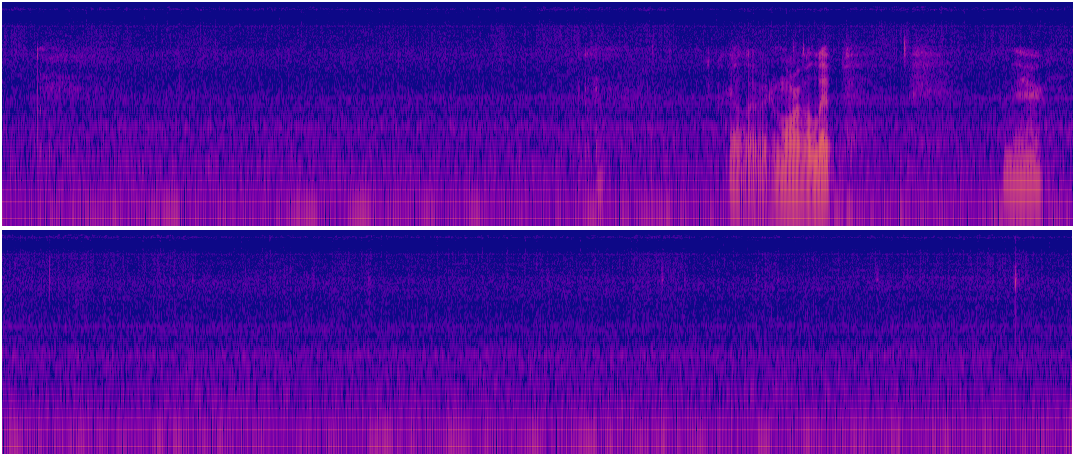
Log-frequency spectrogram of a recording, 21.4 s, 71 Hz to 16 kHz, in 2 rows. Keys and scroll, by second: 8.2 s.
